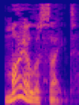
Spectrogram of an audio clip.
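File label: "myelocyte", British English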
